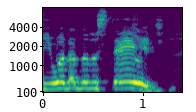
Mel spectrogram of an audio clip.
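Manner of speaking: excited, insistent, high and loud.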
